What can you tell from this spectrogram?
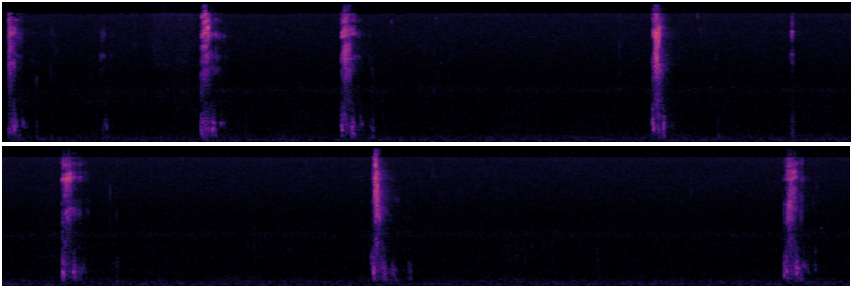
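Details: Kitten with about seven sharp, explosive sneezes, irregularly spaced over twenty seconds in a quiet room; owner wonders whether it is kennel cough. Repeated sneezing.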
